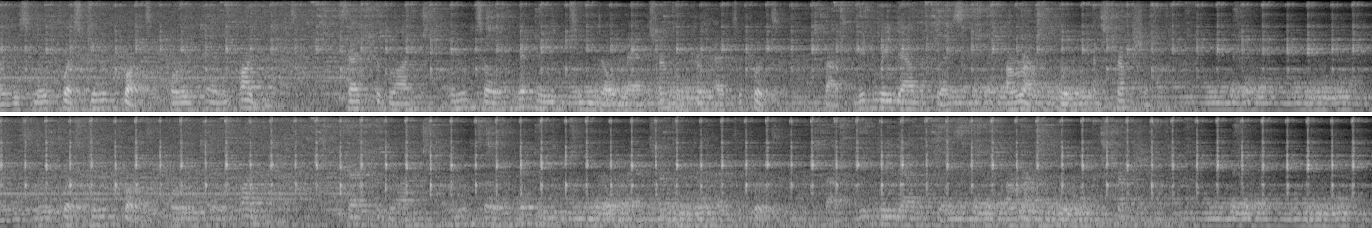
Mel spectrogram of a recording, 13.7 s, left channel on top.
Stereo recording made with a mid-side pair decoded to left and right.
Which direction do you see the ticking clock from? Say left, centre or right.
right.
